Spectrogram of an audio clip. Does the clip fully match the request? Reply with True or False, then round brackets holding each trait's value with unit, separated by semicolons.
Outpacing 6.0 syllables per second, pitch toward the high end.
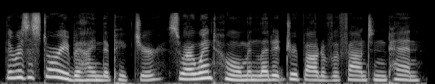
True (6.4 syllables/s; 230 Hz)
